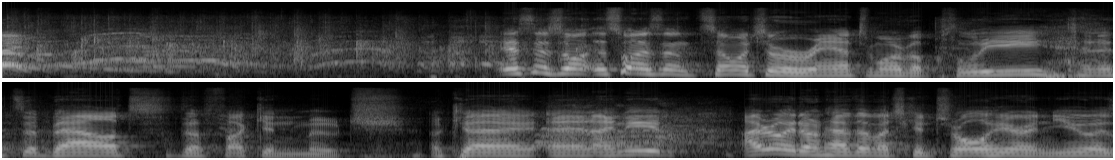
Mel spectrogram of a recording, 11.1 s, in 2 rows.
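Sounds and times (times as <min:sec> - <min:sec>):
audience applause greeting a returning guest: 0:00.0 - 0:03.0
laughter: 0:02.0 - 0:02.8, 0:05.1 - 0:06.1, 0:08.0 - 0:09.9
speech: 0:02.5 - 0:11.0.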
